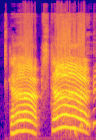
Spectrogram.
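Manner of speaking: high, strained cry of stop; high pitched strangled yell; strangled Percy yelp. Retold or imitated. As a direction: squeak it out like a panicked engine. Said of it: "all that came out was".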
